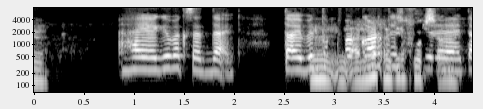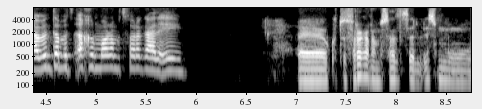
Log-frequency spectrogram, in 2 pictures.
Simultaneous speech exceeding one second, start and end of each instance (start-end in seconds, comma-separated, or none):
2.8-4.5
